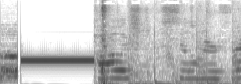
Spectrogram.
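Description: A single steady electronic beep, one pure tone lasting under a second, cuts in over the end of the background music. After it, music with a beat starts about a second in.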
